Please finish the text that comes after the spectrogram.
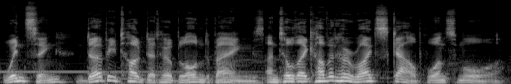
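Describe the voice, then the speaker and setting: A man narrating a story from a script in an expressive, measured audiobook style, with music playing behind him. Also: fairly low pitch. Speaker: fan fiction reader, narrator. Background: background music.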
